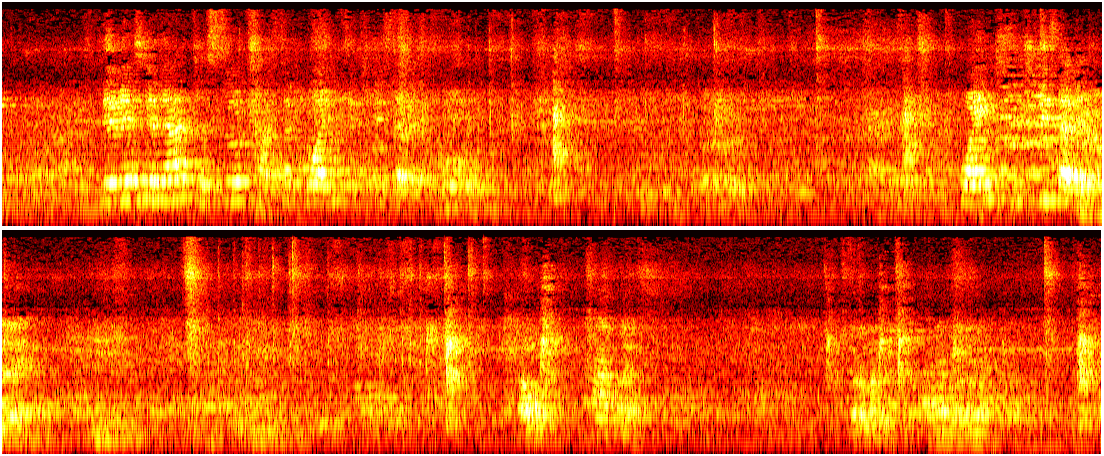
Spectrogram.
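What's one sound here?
A middle-aged man speaks calmly, lecturing.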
